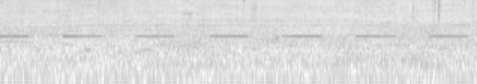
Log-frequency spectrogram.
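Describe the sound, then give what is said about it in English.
An ambulance's reversing alarm beeps steadily at Griffith Park Observatory, about seven evenly spaced tones, heard over a constant rumble of engines and outdoor background noise. “Ambulance.”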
